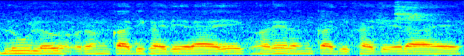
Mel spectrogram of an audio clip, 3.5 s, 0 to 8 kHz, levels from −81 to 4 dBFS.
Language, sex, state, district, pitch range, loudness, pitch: Hindi, male, Gujarat, Gandhinagar, 125-135 Hz, -16 LUFS, 130 Hz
